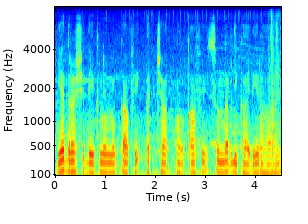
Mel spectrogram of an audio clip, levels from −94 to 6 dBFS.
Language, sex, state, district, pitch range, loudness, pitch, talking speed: Hindi, male, Madhya Pradesh, Dhar, 115-130 Hz, -19 LUFS, 120 Hz, 170 wpm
